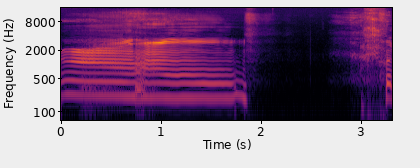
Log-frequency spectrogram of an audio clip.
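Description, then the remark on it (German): Someone imitates with their voice the engine noise of badly animated attacking birds diving headfirst toward the ground: a loud, steady droning hum held at one low pitch for nearly two seconds, then abruptly cut off, followed by a short breathy rustle. “Dabei gab es Motorengeräusche, so.”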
